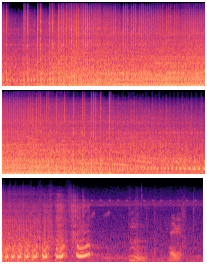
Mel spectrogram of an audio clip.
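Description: A gasoline engine fed by an electric fuel pump drives a Frick sawmill slab cutoff chop saw. It chugs loudly and steadily, then begins to stumble into uneven, sputtering bursts and dies away near the end.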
